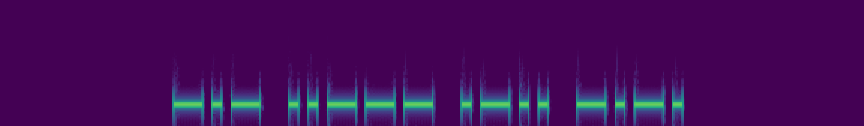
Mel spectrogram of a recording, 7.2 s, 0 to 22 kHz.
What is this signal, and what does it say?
Morse code, heard as a keyed tone, about 16 wpm, 700 Hz. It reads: K2LC
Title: USA Call Signs - 4 Characters - 15wpm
